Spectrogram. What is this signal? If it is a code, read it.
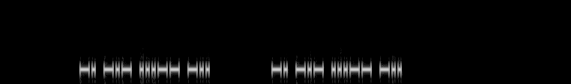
Morse code, heard as a keyed tone, about 40 wpm, 700 Hz. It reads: NK3D NK3D
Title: USA Call Signs - 4 Characters - Repeated 2x - 40wpm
